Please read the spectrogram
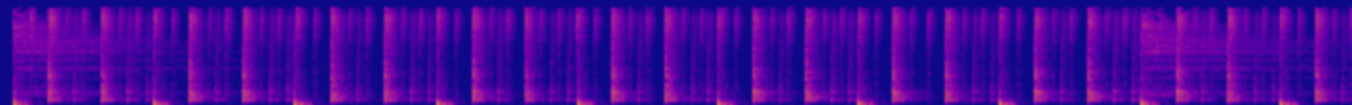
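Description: Intro music: a steady drum-kit beat with hi-hat and cymbals, a kick drum about every second and a half, over a few held notes.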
